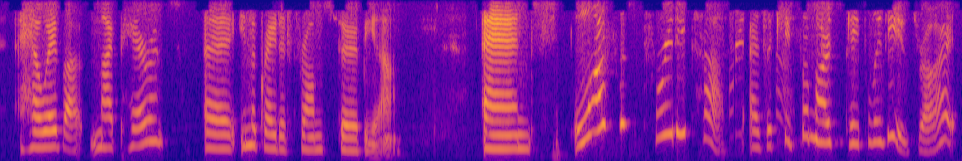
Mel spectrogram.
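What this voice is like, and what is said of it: Australian accent. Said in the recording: “I'm an Australian. I was born in Melbourne, Australia. You can probably tell by my accent.”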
